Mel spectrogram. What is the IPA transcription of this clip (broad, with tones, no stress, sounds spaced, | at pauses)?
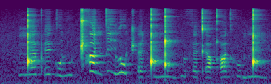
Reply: ŋ͡ǃ ɛ˦˥ pʼ e˦˥ ɡ o˥˧ ʎ u˥˧ ǁʰ a˥˧ ɲ t i˥˧ l o˥˧ t͡ʃʼ ɛ˦˥ ɡ͡ǃ i˥˧ ŋ͡ǃ u˥˧ ɡ ɠ ɯ˥˧ h ɛ˥˧ kʼ ɛ˥˧ qʼ ɛ˦˥ ɡ h u˥˧ ɡ ŋ͡ǃ i˥˧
